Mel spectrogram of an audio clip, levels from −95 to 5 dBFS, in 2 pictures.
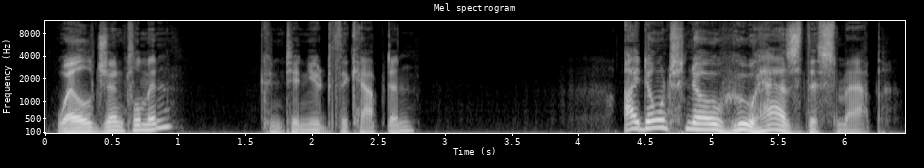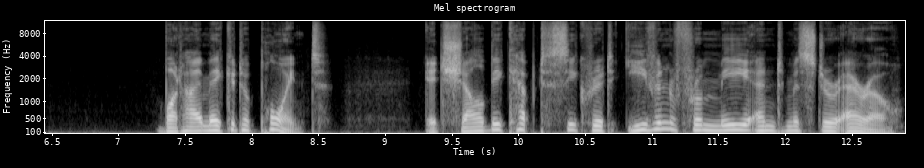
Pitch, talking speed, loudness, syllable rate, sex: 125 Hz, 135 wpm, -18 LUFS, 4.1 syllables/s, male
